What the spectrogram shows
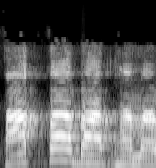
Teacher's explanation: all these are labials which come from the lips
